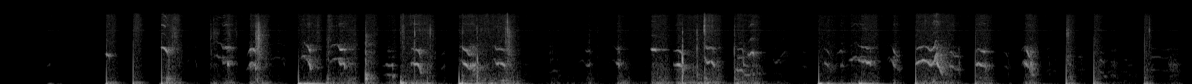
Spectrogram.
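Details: Three-week-old puppies at play with a Cavalier. A busy run of quick, high-pitched yelps, squeals and whines keeps up almost continuously for twelve seconds, with soft scuffling in between.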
